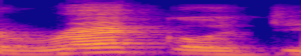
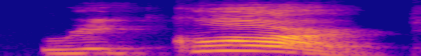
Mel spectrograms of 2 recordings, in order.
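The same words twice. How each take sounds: First: "record" com força em RE-, como substantivo; "record" acentuado no começo, RE-cord; stress on first syllable. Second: "record" com força em -CORD, como verbo; "record" acentuado no fim, re-CORD; stress on second syllable. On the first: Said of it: "Quando é substantivo, é". ("record" tônica no RE, substantivo) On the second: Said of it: "a sílaba forte é no". ("record" tônica no CORD, verbo) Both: Shown as a demonstration.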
